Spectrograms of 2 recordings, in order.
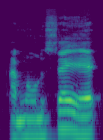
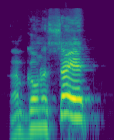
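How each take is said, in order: First: Low and much softer; hushed, lower-pitched lead-in; quiet announcement. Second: Full-voiced, committed announcement; firm repeat. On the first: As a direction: say it under your breath. Hesitant first take before opinion. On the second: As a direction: SAY brought up to full voice. Repeats it more firmly. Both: Real, not acted.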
